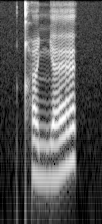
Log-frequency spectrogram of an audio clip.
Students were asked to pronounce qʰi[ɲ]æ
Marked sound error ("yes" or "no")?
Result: no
